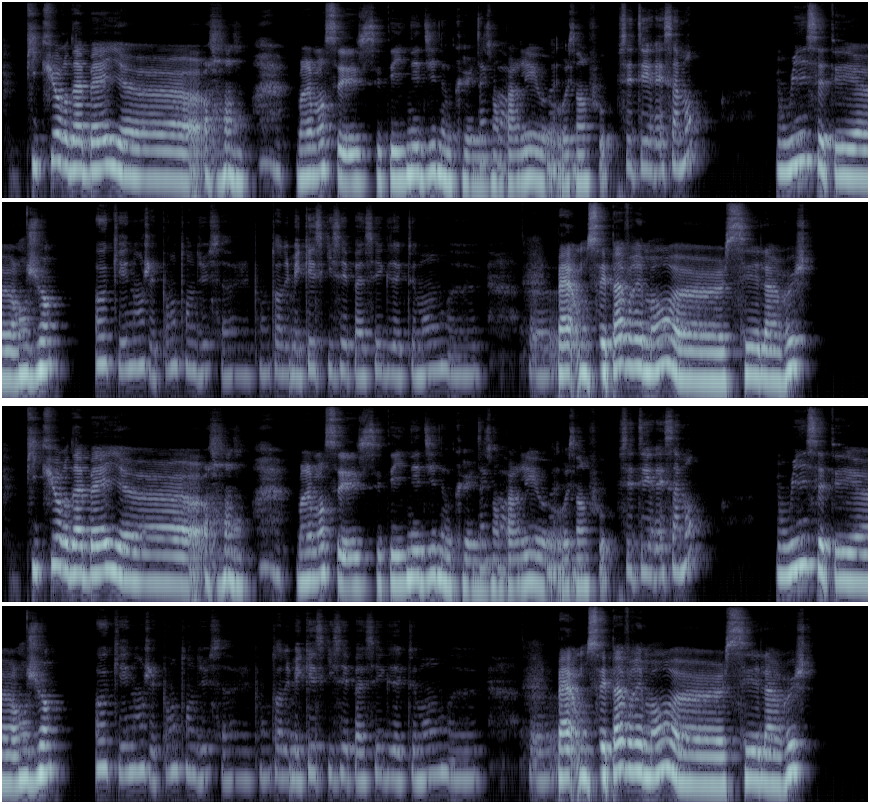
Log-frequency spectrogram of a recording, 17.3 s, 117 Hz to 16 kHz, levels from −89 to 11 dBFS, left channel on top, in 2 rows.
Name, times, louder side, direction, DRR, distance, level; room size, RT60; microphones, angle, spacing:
voice 1, 0.3-5.9 7.7-9.2 14.2-16.7, equal, 5° left, 0.8 m, -24 dB
voice 2, 4.7-5.1 5.4-5.8 6.2-7.0 9.6-14.2, equal, 55° left, 1.8 m, -36 dB
10.0 x 9.9 x 2.7 m
head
